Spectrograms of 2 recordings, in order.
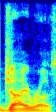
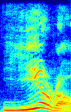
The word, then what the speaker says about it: gyro: in line at Papa Gyros I order the gyro Supreme suddenly the lady behind me chimes in it's pronounced Euro then the fellow behind her says it's a gyro I turn my back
